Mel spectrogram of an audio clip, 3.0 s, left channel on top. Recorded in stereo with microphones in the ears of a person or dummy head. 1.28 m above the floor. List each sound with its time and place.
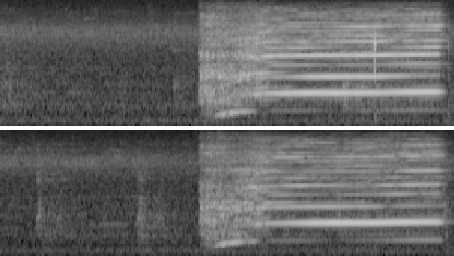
1.3 s a blender: 15° left (ahead or behind), 0.9 m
